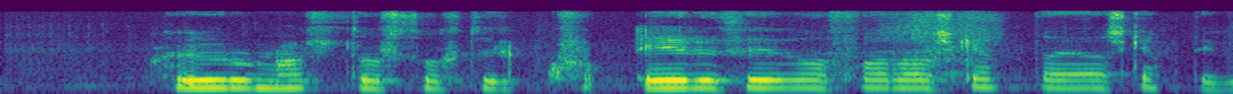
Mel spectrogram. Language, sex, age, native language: Icelandic, male, 30-39, Icelandic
